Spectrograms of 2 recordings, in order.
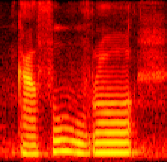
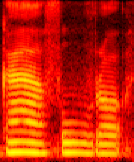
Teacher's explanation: di ayat kelima jadi ayat ketiga sama kelima sama-sama kafuro tapi yang ketiga itu huruf kafnya pendek kafuro kemudian di ayat kelima baru huruf kafnya panjang kafuro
